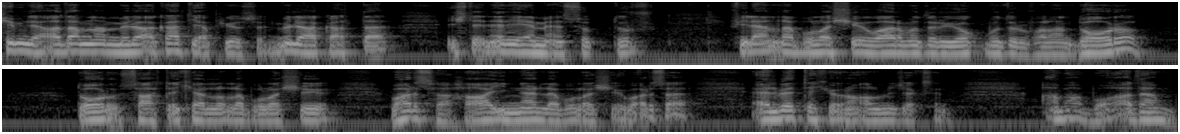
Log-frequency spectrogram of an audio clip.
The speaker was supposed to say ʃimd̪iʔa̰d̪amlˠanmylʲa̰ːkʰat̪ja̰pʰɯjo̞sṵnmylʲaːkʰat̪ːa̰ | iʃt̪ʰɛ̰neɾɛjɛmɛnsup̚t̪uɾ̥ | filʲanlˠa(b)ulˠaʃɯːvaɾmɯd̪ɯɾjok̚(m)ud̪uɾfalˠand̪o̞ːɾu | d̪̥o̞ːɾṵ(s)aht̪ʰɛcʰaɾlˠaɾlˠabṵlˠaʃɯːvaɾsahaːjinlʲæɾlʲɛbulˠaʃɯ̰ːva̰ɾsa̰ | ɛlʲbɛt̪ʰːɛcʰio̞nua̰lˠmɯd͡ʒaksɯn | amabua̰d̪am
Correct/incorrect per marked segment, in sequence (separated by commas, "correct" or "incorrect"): correct, correct, correct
